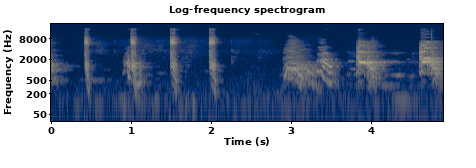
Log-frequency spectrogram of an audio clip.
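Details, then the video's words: Grey francolin pair, a local teetar: four sharp, loud, evenly spaced harsh notes, then a pause and several longer, rasping, shrill notes with strong overtones, each about half a second long. "Beautiful joori of dassi Teetar// Teetar ke awaz"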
